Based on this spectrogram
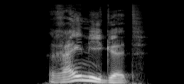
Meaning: second-person plural subjunctive I of reinigen
- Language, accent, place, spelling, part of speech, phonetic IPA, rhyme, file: German, Germany, Berlin, reiniget, verb, [ˈʁaɪ̯nɪɡət], -aɪ̯nɪɡət, De-reiniget.ogg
